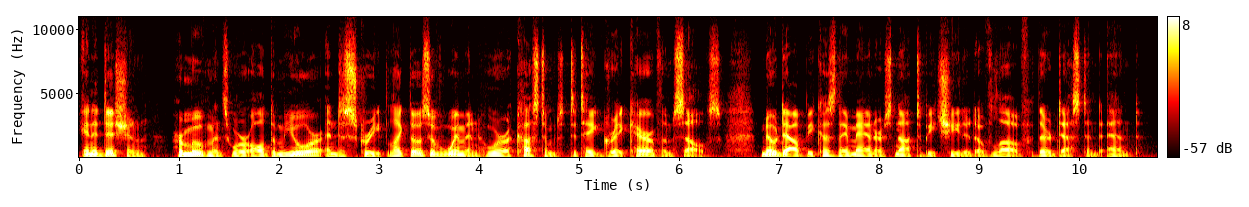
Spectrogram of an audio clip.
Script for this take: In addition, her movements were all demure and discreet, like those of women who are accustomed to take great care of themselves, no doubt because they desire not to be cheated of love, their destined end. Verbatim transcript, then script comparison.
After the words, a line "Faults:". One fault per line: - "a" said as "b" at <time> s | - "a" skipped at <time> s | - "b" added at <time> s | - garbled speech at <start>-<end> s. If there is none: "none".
In addition, her movements were all demure and discreet, like those of women who are accustomed to take great care of themselves, no doubt because they manners not to be cheated of love, their destined end.
Faults:
- "desire" said as "manners" at 7.7 s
